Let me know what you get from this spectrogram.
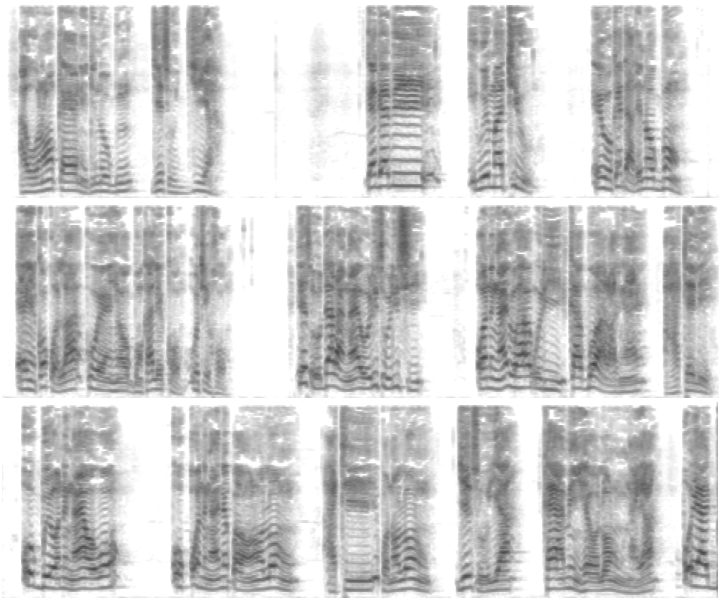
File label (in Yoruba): good news yoruba, bible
